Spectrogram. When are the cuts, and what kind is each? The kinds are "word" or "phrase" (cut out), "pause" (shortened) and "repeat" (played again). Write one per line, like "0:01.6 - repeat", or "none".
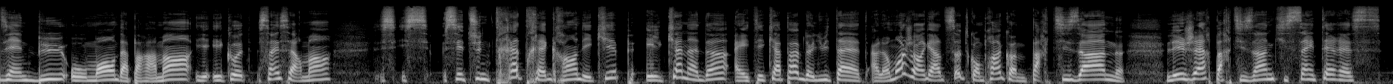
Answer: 0:08.3 - word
